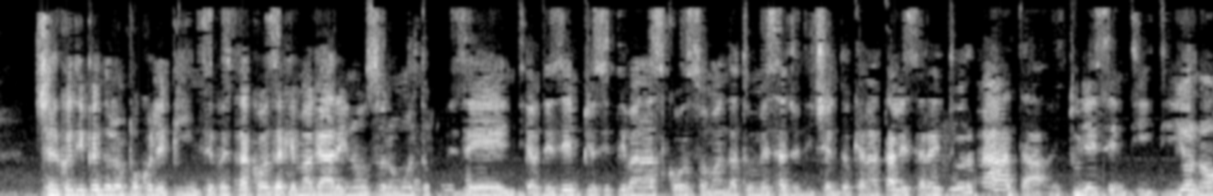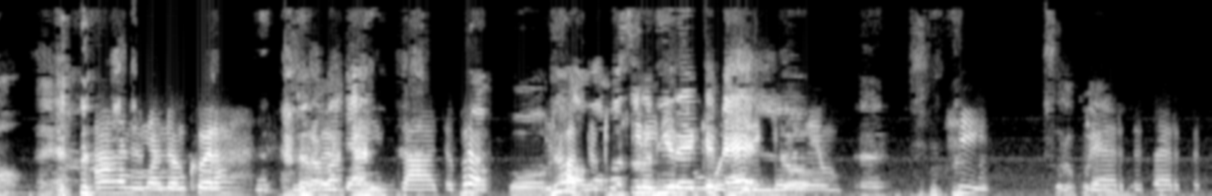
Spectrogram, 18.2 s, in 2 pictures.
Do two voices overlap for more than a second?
Yes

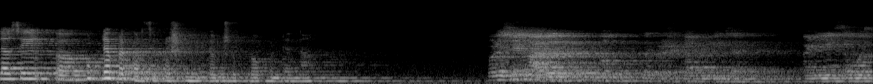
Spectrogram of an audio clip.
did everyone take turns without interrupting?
Yes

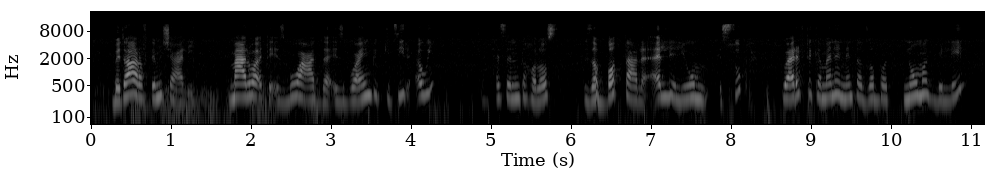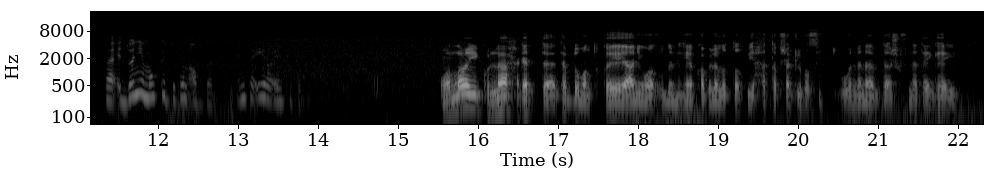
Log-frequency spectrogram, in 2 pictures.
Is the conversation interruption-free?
Yes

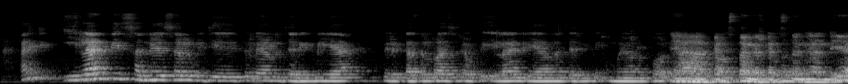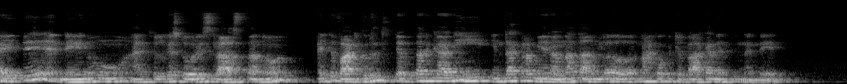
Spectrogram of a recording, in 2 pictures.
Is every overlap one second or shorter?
No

